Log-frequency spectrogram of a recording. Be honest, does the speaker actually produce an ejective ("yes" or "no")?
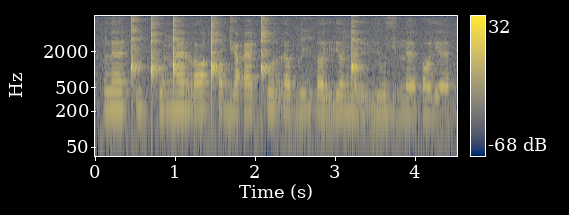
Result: yes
